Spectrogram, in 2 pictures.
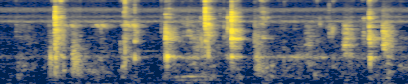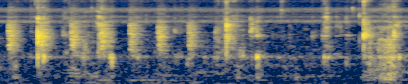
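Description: People eating by hand at close range: wet chewing and lip smacks, heard as a quick, irregular run of short clicks.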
